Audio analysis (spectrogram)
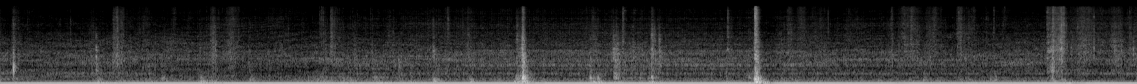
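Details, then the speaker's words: Hyundai 140 excavator, cold start at 22 degrees: started right up, deep steady diesel rumble at even idle, only a few handling knocks in background; healthy cold-start idle. "wow that sucker started right up holy cow wow Hyundai you got your crap together wow that thing didn't fusser anything"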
